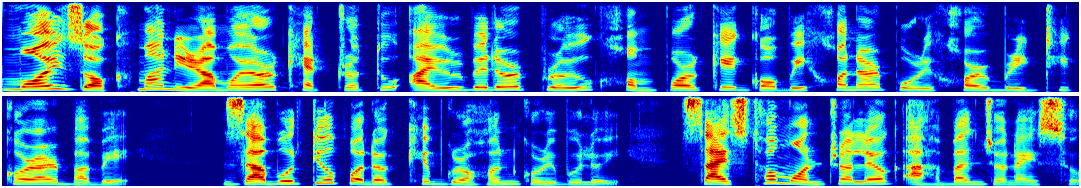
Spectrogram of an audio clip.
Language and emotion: Assamese, neutral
